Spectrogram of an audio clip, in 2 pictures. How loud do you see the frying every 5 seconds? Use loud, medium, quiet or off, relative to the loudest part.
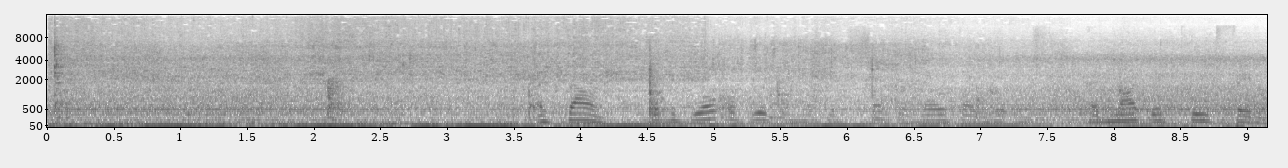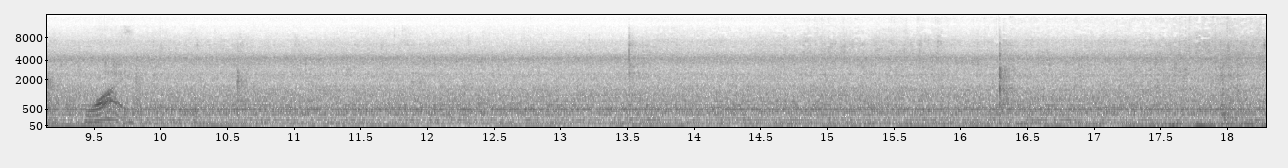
loud, medium, quiet, medium.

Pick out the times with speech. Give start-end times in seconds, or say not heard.
3.6-10.3.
